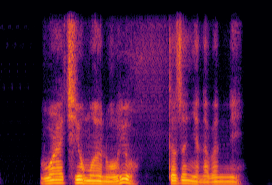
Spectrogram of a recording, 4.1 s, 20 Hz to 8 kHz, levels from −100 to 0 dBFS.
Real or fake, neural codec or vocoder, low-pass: fake; codec, 16 kHz, 0.9 kbps, LongCat-Audio-Codec; 7.2 kHz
